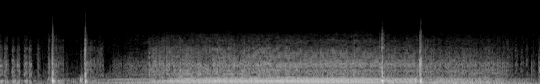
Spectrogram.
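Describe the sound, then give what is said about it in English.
Jumping spider courtship vibrations on a nylon pantyhose surface: a low, droning buzz with steady harmonic hum that swells and holds, punctuated by a few sharp taps near the start and two more near the end. “The surface that you heard it vibrating was actually on a nylon surface, actually a pantyhose.”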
